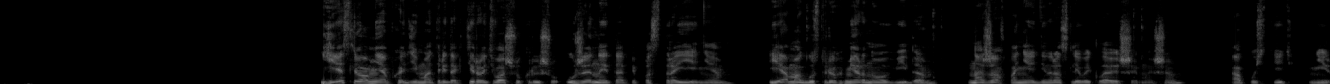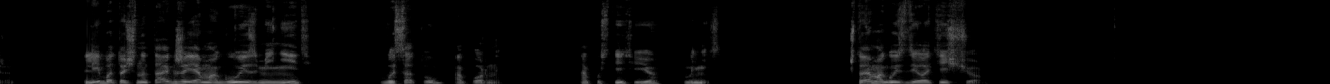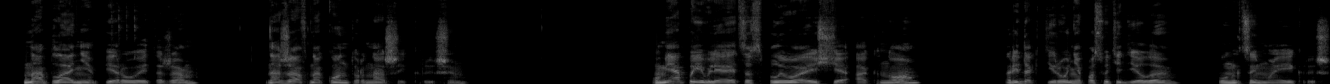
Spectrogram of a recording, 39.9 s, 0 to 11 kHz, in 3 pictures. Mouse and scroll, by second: 7.9 click, 9.2 click, 11.2 click, 15.6 click, 16.5 click, 17.0 click, 21.8 click, 24.3 click, 27.6 click, 27.8 click, 28.8 click, 31.8 click.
